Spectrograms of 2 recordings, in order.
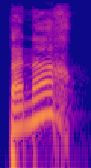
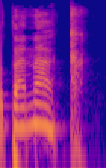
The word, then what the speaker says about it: Tanaj: La Biblia hebrea se llama Tanaj o Tanakh, dependiendo de cómo pronuncie usted el hebreo, y está dividida en 3 grandes secciones.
